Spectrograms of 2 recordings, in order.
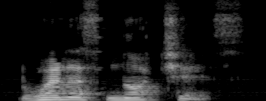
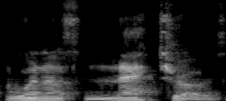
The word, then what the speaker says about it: buenas noches: I met some people after about 2 months, and I said to them, Buenas noches is the right way to say it, not Buenas nachos, as I said.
